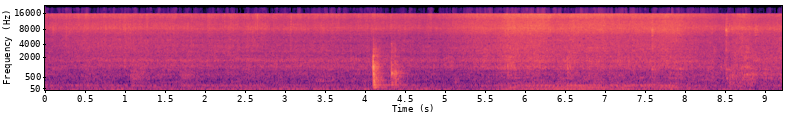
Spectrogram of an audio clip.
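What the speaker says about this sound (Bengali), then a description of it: "আর মশলাও ভাজা হয়ে গেছে।" Spice paste fries in oil in a kadai as it is stirred, making a moderate, continuous sizzle and hiss with a couple of sharp scraping knocks of the spoon partway through and no voices.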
